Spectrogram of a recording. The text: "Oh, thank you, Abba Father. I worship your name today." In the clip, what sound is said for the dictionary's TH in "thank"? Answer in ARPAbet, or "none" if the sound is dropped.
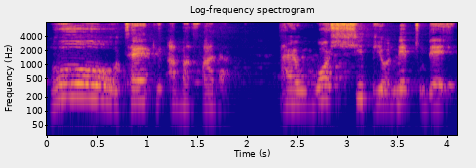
T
